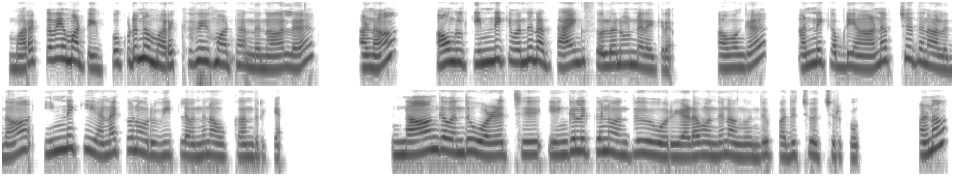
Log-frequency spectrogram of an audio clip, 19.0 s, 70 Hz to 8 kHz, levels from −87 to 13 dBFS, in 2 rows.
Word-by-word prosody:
மறக்கவே 290 +10 +2
மாட்டேன். 220 -9 +2
இப்ப 255 +9 -5
கூட 295 +3 -1
நான் 280 -7 +7
மறக்கவே 255 +6 0
மாட்டேன் 235 -2 -2
அந்த 200 -2 -2
நாள. 200 +2 -1 0.7
ஆனா, 200 -1 +2 0.6
அவங்களுக்கு 265 -1 +3
இன்னைக்கு 285 +1 +4
வந்து 285 +3 +3
நான் 235 -5 -1
தேங்க்ஸ் 250 +6 +3
சொல்லணும்னு 230 +1 +1
நெனைக்றேன். 185 -3 -4 0.5
அவங்க, 205 +1 -3 0.6
அன்னைக்கு 255 +1 0
அப்டி 215 +1 -2 0.2
அனுப்ச்சதுனால 270 - -2
தான், 250 +7 0 0.3
இன்னைக்கு 285 +2 +2 0.2
எனக்குன்னு 245 +3 -3
ஒரு 205 - -3
வீட்ல 210 0 -8
வந்து 200 +3 -3
நான் 195 -2 -3
உட்கார்ந்துருக்கேன். 190 -1 -8 1.2
நாங்க 255 +6 +6
வந்து 240 +1 0
ஒழச்சு, 205 +2 -1 0.3
எங்களுக்குன்னு 255 +3 0
வந்து 215 +2 -5 0.2
ஒரு 190 0 -2
எடம் 200 +3 0
வந்து 200 +1 -3
நாங்க 190 -2 -1
வந்து, 190 +4 -3
பதிச்சு 195 +3 -6
வெச்சிருக்கோம். 185 -2 -7 0.6
ஆனா, 285 +9 +4
225 Hz, 135 wpm, -23 LUFS, 200-265 Hz, 1.2 s, நான்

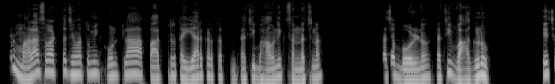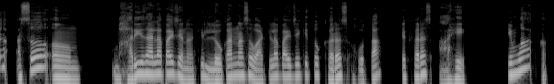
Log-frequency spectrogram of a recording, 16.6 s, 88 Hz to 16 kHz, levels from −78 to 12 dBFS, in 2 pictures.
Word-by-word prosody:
तर 245 - -5
मला 145 - +3
असं 185 +1 0
वाटतं, 185 +1 0
जेव्हा 165 -1 +2
तुम्ही 170 0 0
कुठलं 160 +3 +1
पात्र 130 +4 -1
तयार 130 +3 +3
करतात 135 -4 -3
ना, - - -9
त्याची 115 +3 -2
भावनिक 115 +5 +1
संरचना, 115 +3 -1
त्याचं 140 0 -7
बोलणं, 110 +4 +4
त्याची 135 +7 -1
वागणूक, 120 +5 +4 0.8
त्याचं 175 +10 -1 0.2
असं 235 - +3
अ, 125 -3 +3 0.6
भारी 125 +7 +1
जायला 170 0 +4
पाहिजे 170 -2 +2
ना, 115 -2 -1
की 125 -1 -3
लोकांना 140 +8 +2
असं 155 0 0
वाटलं 110 +6 -1
पाहिजे, 140 +1 -1
की 155 +1 -6
तो 155 - -2
खरंच 125 +5 +1 0.2
होता, 115 +7 -2 0.4
ते 135 - 0
खरंच 155 +3 +1 0.2
आहे. 105 +2 0 0.7
किंवा 195 +10 +3 0.2
अ, - - -5
140 Hz, 140 wpm, -24 LUFS, 120-165 Hz, 0.8 s, बोलणं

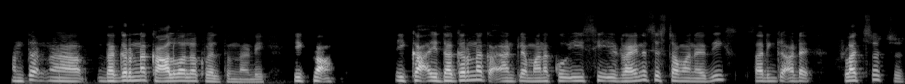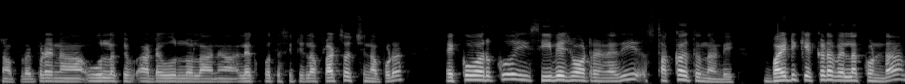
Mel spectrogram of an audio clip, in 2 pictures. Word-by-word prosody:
అంత 155 +5 -4 0.2
నా 160 - -1 0.5
దగ్గరున్న 185 +4 +4
కాలువలోకి 160 +2 +6
వెళ్తుందండి. 120 -3 -6 0.4
ఈ - - 0
కా - - +7 0.8
ఈ - - +1
క - - +7 0.2
ఈ - - +4
దగ్గరున్న 190 +4 +4
క - - +2 0.2
అంటే 155 +2 -1
మనకు 155 +2 -2 0.2
ఈ - - -1
సి 185 - -7 0.2
డ్రైనేజ్ 170 +6 +2
సిస్టమ్ 170 -4 -1
అనేది 145 +7 -4 0.4
సరిగ్గా 155 -2 -1
అంటే 160 0 -1 0.4
ఫ్లడ్స్ 180 +2 +2
ఒచ్చినప్పుడు, 135 - -9
ఎప్పుడైనా 145 +1 -3 0.3
ఊర్లోకి 155 -1 -2 0.2
అంటే 145 0 -3
ఊర్లోలానా 135 -2 -3 0.2
లేకపోతే 145 +1 -5
సిటీలో 145 +1 -5
ఫ్లడ్స్ 160 +4 +2
ఒచ్చినప్పుడు 150 0 -4 0.5
ఎక్కువ 210 +6 +1
వరకు 195 +4 -1 0.2
ఈ - - -2
సీవేజ్ 190 0 +3
వాటరనేది 160 +2 -1 0.2
స్ట్రక్ 175 +4 -2
అతుందండి. 130 -10 -5 0.5
బయటికెక్కడ 200 +2 +4
వెళ్ళకుండా, 175 -4 +1
155 Hz, 135 wpm, -22 LUFS, 145-180 Hz, 0.8 s, కా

